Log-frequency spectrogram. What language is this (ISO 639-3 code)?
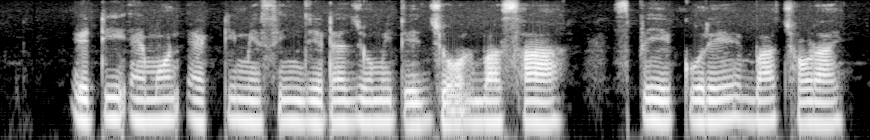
ben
